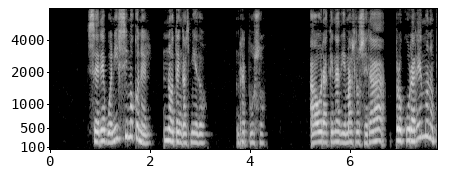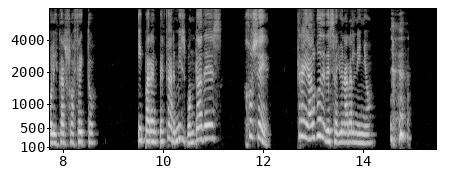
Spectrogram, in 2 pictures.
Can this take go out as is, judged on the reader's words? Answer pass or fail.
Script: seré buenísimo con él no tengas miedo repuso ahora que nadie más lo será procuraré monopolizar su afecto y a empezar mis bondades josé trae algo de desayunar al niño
fail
